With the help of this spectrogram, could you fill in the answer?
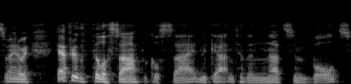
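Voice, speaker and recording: Against a quiet background, a man with a strong Midwestern accent talks at a fairly quick pace and a fairly low pitch. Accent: thick Midwestern US. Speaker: high school history teacher. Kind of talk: lecture. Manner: casual, conversational.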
